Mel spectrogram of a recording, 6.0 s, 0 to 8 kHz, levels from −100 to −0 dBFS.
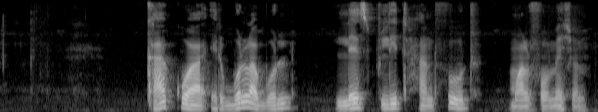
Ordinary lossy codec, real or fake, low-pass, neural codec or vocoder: none; real; 7.2 kHz; none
